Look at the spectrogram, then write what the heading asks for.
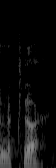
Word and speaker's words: McClure: you tell me if I bought miss McClure yeah Lucey founder of nasty women Connecticut you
